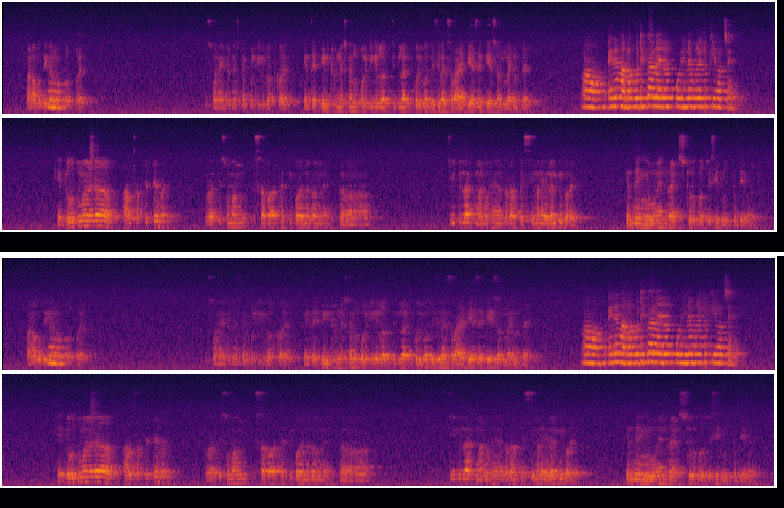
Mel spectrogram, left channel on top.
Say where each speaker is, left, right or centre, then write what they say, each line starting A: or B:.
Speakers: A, on the left; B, on the left.
A: মানৱ অধিকাৰৰ
B: উম
A: ওপৰত কৰে। কিছুমানে ইণ্টাৰনেশ্যনেল পলিটিকেলত কৰে, তেন্তে ইণ্টাৰনেশ্যনেল পলিটিকেলত যিবিলাক কৰিব বেছিভাগ চাবা I P S, A P এছৰ লাইনত যায়।
B: অ', এনে মানৱ অধিকাৰ লাইনত পঢ়িলে মানেটো কিহত যায়?
A: সেইটো তোমাৰ এটা ভাল চাবজেক্টেই হয়। ধৰা কিছুমান চাবা থাকিব এনেকুৱা মানে অ', যিবিলাক মানুহে ধৰা বেছি মানে এল এল বি কৰে তেন্তে
B: উম
A: হিউমেন ৰাইটছ টোৰ ওপৰত বেছি গুৰুত্ব দিয়ে বাৰু।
